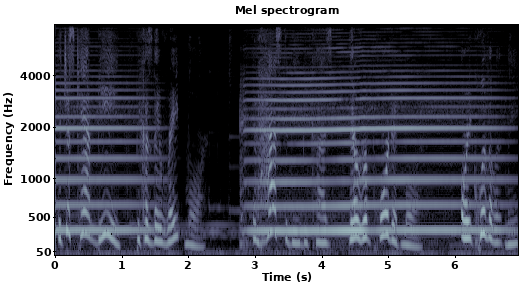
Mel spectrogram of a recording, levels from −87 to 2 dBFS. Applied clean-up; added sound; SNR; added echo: none; Bowed string instrument; -2 dB; none.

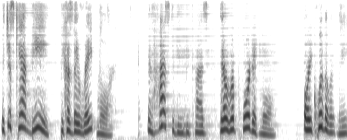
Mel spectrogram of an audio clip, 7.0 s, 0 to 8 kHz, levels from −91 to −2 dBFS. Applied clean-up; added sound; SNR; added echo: neural mask model DeepFilterNet 3.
